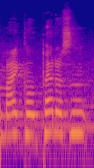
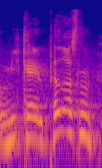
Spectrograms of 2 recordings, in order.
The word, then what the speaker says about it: Mikael Pedersen: Matthias de Tisch and Michael Pedersen, or Mikael Pedersen, if we're gonna pronounce it correctly.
